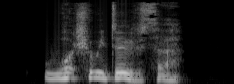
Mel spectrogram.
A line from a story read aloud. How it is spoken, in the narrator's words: His voice quivers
